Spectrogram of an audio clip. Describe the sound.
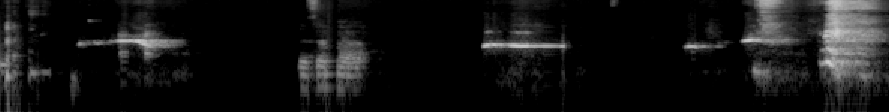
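A person whistles short, bird-like call notes in several separate bursts, some steady and some rising, moderately loud, with a brief voiced sound between them and no clear speech.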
